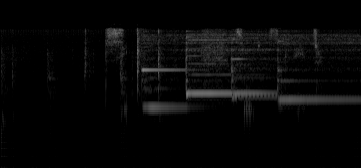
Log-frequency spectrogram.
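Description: A doorbell chimes at a house in a game, sounding a few clear, ringing ding-dong tones that sustain and overlap at moderate volume.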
